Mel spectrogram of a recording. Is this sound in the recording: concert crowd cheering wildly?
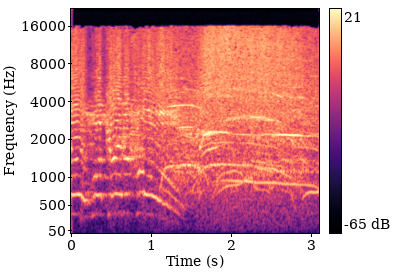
yes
